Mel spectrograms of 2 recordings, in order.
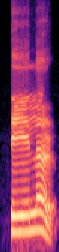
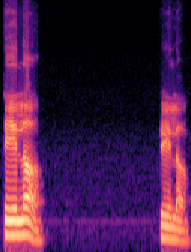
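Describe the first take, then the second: First: टेलर ending in a sounded r; r pronounced. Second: टेलर said as "tela"; silent final r. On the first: Teacher first reads the word, टेलर with final r. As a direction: say टेलर as "telar". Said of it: "हम silent ही रखेंगे". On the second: Teacher shows the silent letter, टेलर as "tela". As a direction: end टेलर on a short a, r dropped. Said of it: "आर last में है तो हम silent ही रखेंगे". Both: Shown as a demonstration.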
